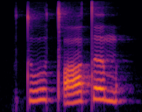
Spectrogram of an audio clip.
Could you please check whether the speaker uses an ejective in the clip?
yes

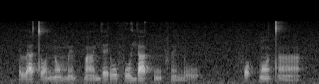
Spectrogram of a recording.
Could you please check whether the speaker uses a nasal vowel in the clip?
yes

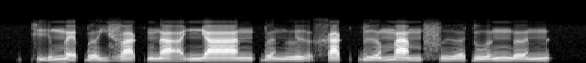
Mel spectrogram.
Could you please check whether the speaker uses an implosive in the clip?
yes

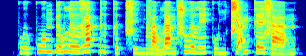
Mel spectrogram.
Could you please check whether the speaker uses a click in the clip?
no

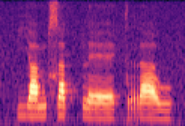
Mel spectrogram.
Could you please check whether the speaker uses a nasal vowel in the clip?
no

